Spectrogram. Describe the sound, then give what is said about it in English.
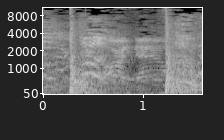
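In a wrestling match, Crow slams Shane Eden onto the mat with a suplex: two heavy, booming thuds about a second apart, each cutting sharply through a steady murmur of crowd noise. “Crow with a suplex.”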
